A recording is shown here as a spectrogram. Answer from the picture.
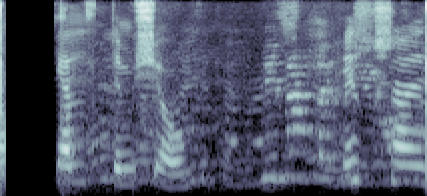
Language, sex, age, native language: Icelandic, female, 10, Icelandic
